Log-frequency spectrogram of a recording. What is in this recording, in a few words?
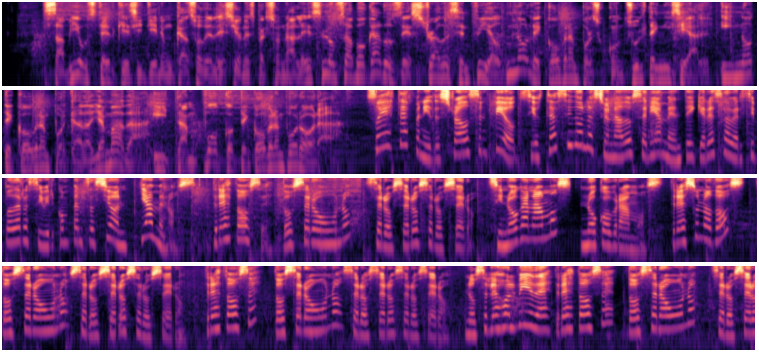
spanish ad no charge initial consultations; strellis field; univision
